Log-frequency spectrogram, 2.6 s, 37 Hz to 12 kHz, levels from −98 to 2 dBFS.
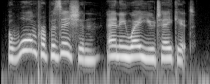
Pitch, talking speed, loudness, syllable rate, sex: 245 Hz, 185 wpm, -15 LUFS, 5.3 syllables/s, female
